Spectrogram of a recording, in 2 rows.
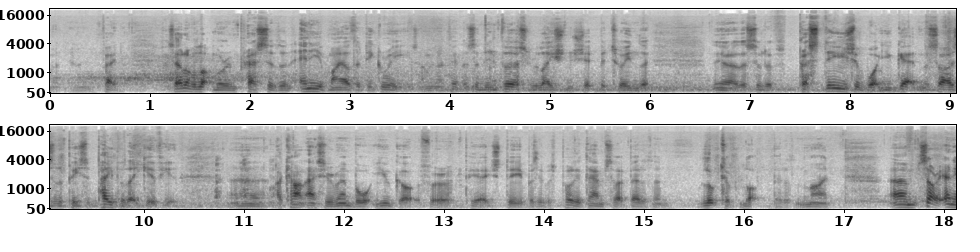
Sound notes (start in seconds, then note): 10.3 laugh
